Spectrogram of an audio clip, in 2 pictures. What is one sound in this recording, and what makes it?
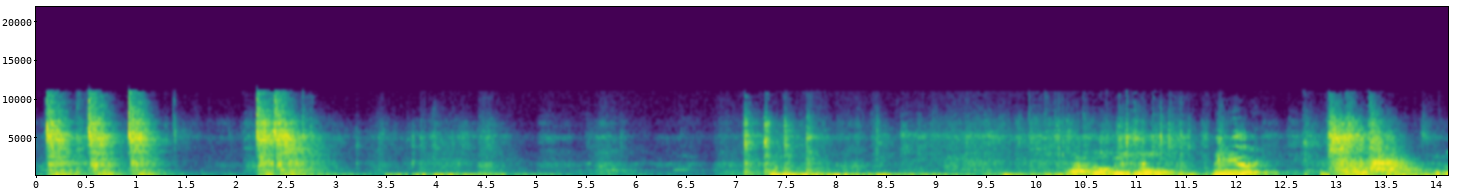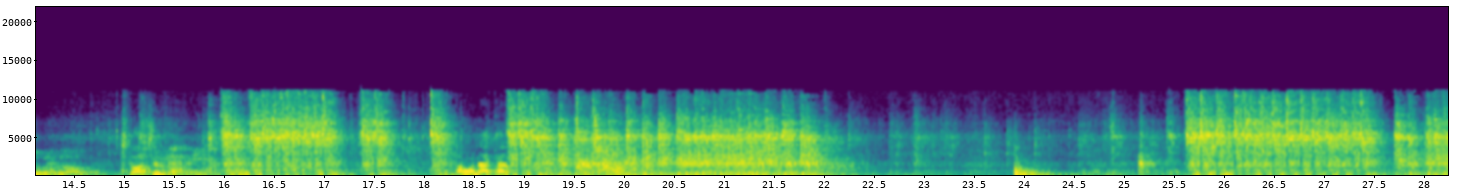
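A paintball marker fires sharp popping shots close by.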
